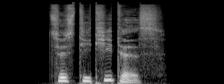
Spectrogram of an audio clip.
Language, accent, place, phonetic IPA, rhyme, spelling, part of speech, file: German, Germany, Berlin, [t͡sʏsˈtiːtɪs], -iːtɪs, Zystitis, noun, De-Zystitis.ogg
- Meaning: cystitis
